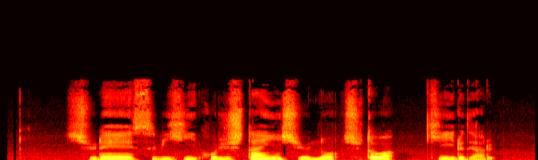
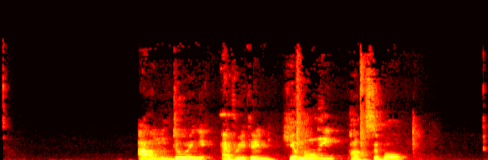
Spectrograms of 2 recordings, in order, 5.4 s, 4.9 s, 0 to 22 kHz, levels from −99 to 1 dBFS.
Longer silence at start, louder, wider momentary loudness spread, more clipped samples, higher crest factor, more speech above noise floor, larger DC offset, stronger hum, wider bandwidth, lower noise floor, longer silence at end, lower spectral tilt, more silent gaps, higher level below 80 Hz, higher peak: second, 0.7 s vs 1.4 s; second, -22 LUFS vs -19 LUFS; first, 17 LU vs 5 LU; neither; about the same, 20 dB vs 18 dB; second, 34 dB vs 61 dB; neither; neither; second, 11.5 kHz vs 15.5 kHz; second, -56 dBFS vs -79 dBFS; second, 0.45 s vs 0.85 s; about the same, -6 dB/octave vs -5.5 dB/octave; neither; about the same, -58 dBFS vs -58 dBFS; about the same, -2 dBFS vs -2 dBFS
